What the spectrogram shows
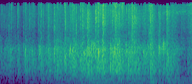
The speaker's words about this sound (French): Puis j'imagine que si c'est ton cas, tu vas applaudir pour dire merci Seigneur parce que tu as touché ma vie.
